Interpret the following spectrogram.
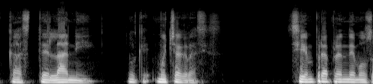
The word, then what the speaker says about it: Castellani: Que Leonardo Casteliani eh se pronuncia como si fuera con una sola L. Castelani.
